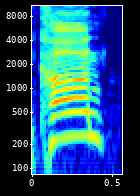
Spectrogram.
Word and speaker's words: Khan: his pilot i am khan supanusynphone hmm so that's pronounced khan right as the show went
